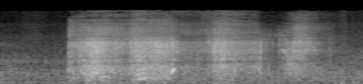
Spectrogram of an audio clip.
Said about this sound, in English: Sorry about that. I had to blow my nose.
